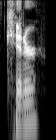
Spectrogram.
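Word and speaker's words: Kiner: the guy who is Kevin Kenner I believe is Kenner Kenner is how you pronounce it Kevin Kenner is doing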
